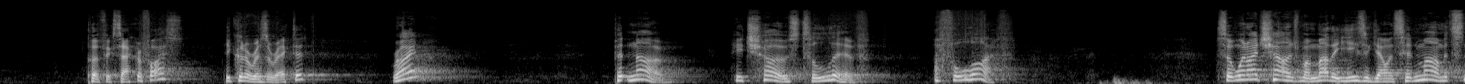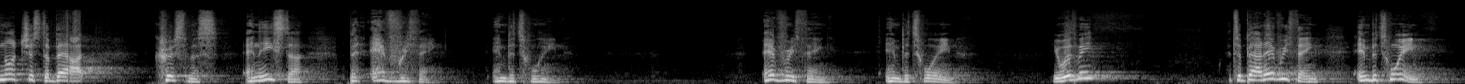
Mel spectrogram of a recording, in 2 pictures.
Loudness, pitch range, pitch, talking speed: -18 LUFS, 120-200 Hz, 150 Hz, 100 wpm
